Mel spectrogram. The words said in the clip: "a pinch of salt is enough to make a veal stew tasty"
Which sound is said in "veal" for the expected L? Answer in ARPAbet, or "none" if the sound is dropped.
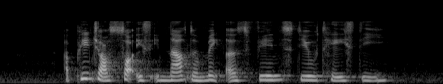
N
